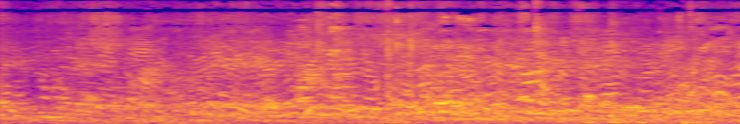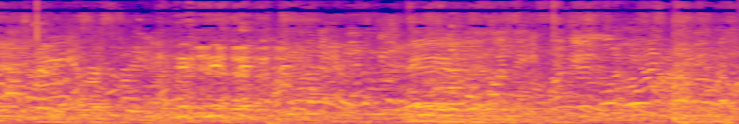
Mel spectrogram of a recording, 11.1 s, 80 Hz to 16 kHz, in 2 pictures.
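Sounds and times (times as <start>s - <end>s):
overlapping chatter of children and adults: 0.0s - 11.0s.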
